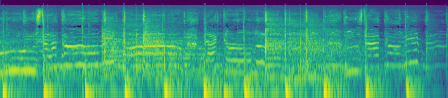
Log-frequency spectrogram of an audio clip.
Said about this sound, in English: Now for the outro, let's play it in stereo and then in mono where it's slightly longer.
